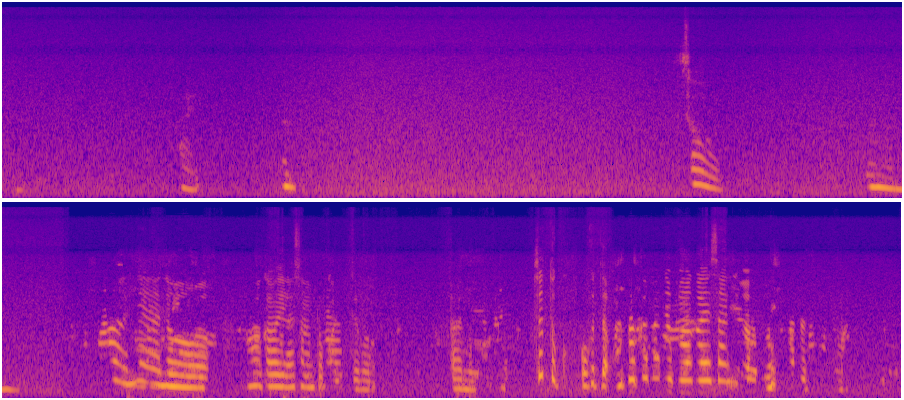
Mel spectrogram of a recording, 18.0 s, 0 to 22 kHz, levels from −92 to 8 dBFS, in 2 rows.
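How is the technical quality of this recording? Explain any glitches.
The recording has clear echo-control problems in its second half, with the far-end talker bleeding in and the near-end speech being pulled down.

Other side's voice leaking through: scraps of a second voice appear at 9.96 to 10.05 s, 11.08 to 11.14 s and 12.23 to 12.42 s, then a longer stretch from 15.17 to 17.25 s. They sit roughly 10 to 20 dB below the main speech. This is likely residual loudspeaker echo the canceller failed to subtract.

Speech suppressed in double talk: from 10.03 to 14.34 s and again from 15.11 to 17.98 s, the main speech dips unevenly, by about 10 dB and then as much as about 20 dB, for roughly two seconds in each span. Because these dips line up with the leaked voice, the likely cause is the canceller attenuating everything while both sides were talking.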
